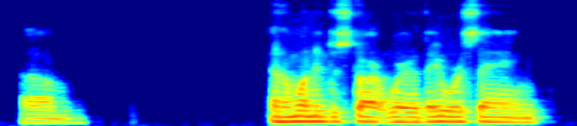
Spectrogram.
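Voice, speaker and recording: A man's medium-pitched voice comes through with music playing in the background. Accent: American. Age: 60s. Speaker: discussion group organizer. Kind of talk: casual discussion. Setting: video call. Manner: hesitant, many fillers.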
